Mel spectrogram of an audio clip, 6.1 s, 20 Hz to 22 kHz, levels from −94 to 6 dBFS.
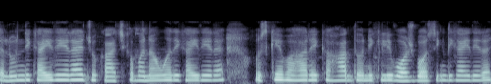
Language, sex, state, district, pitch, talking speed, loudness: Hindi, female, Uttar Pradesh, Muzaffarnagar, 200 Hz, 255 wpm, -15 LUFS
